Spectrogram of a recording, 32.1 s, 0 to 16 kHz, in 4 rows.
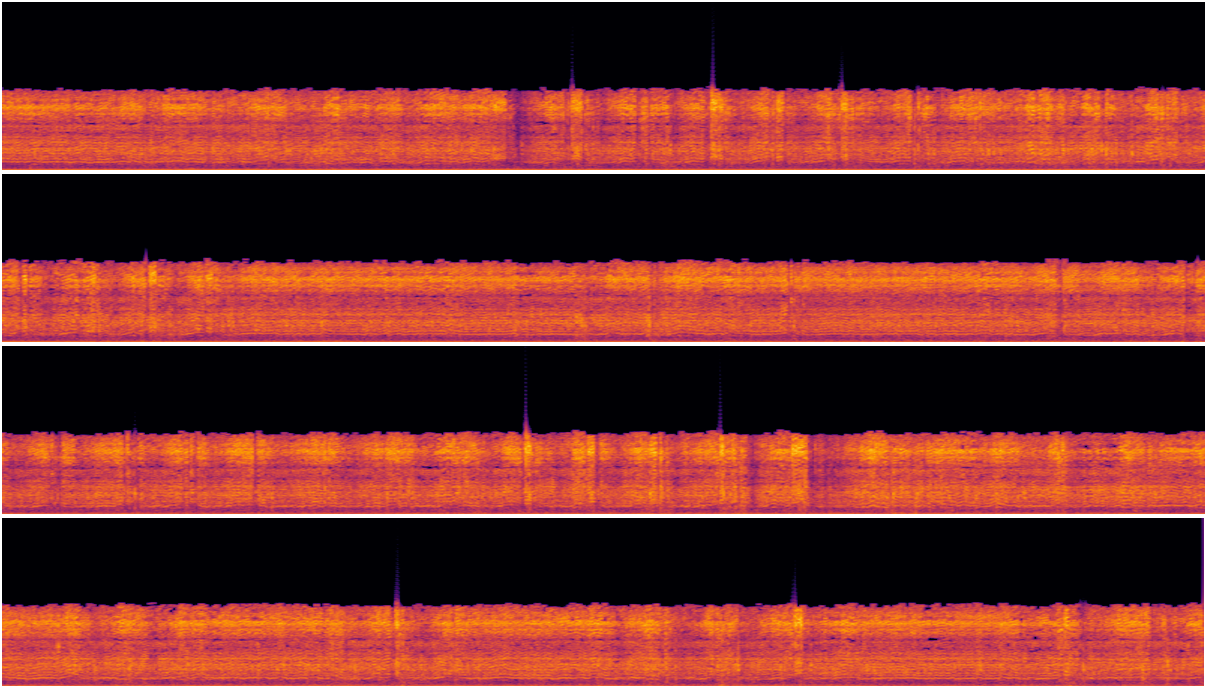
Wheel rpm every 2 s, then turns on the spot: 70, 60, 60, 70, 70, 70, 70, 70, 70, 70, 60, 70, 70, 70, 70, 70.
none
